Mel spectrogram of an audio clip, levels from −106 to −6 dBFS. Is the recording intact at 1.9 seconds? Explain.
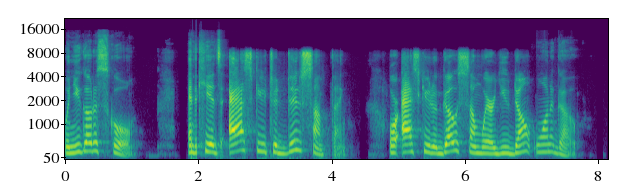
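No. Short concealed packet loss hits twice, at 1.88 to 1.91 s and again at 1.91 to 1.94 s. Each time about 20 ms of audio failed to reach the decoder in time, and the receiver bridged the hole by extending the sound just before it and then blending back into the real signal. The result is a quick smear or wobble at this exact moment, with a sliver of the sound lost.

It sits inside a larger disturbance. A call audio freeze runs from 1.69 to 1.84 s, likely because packets were held up in transit and the jitter buffer ran dry. The last sound is stretched into a brief fading buzz, then about 120 ms of silence, before playback resumes where it left off. Nothing is lost, but roughly 0.13 s of extra delay is inserted.

Right after, a skip ahead at 1.96 to 1.99 s drops something like 70 ms of audio while later audio was already queued. Playback lurches forward with almost no gap, joining the two sides nearly directly and winning back around 50 ms of the added delay.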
